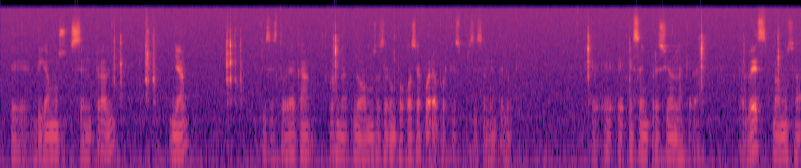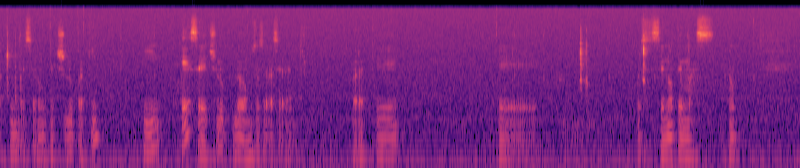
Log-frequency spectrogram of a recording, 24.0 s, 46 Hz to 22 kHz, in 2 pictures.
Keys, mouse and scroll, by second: 1.1 Escape, 1.8 alt+Tab, 3.1 alt+Tab, 3.5 middle click, 4.5 shift+middle click, 6.1-8.2 drag, 8.3 shift+middle click, 9.0 shift+scroll up 2, 10.0 shift+middle click, 11.5 ctrl+r, 12.1 ctrl+click, 12.6 ctrl+click, 13.7 middle click, 15.1-19.0 drag, 19.1 click, 20.1 Tab, 20.5-21.8 drag, 21.9 shift+scroll up 2, 22.3 click, 22.3 middle click, 23.5 shift+middle click.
